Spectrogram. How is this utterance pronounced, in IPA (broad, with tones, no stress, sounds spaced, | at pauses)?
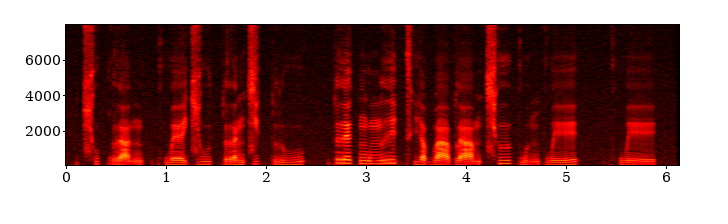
t͡ɕʰ u˦˥ k̚ r a˩˦ n | kʰ w ɛː˧ t͡ɕ uː˦˥ t̚ p r a˧ ŋ t͡ɕ e˥˩ k̚ p r uː˦˥ | p r ɛː˥˩ k̚ ŋ o˦˥ m r i˥˩ ʔ tʰ i˩˦ a̯ b aː˩˦ p l aː˩˦ m t͡ɕʰ ɯː˥˩ k w ɯ˩˦ ŋ k w eː˦˥ | kʰ w eː˨˩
